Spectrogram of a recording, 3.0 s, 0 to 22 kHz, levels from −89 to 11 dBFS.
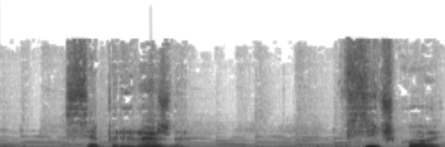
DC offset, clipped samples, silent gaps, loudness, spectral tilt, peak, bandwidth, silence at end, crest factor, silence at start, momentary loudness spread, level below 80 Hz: under 0.1%; under 0.1%; none; -13 LUFS; -4 dB/octave; 0 dBFS; 16.5 kHz; 0 s; 16 dB; 0 s; 21 LU; -28 dBFS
